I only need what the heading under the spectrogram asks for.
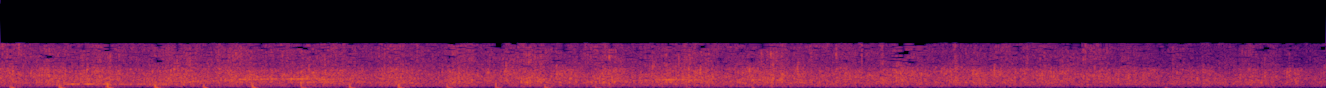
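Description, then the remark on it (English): A church audience applauds graduates warmly during a service, a dense wash of many hands clapping at steady volume for several seconds, with a few louder claps standing out near the start before the applause thins slightly. “Let's give a big round of applause.”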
